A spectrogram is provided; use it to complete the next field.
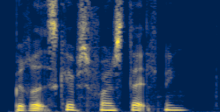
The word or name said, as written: beredskabsforanstaltninger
